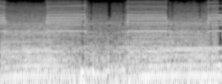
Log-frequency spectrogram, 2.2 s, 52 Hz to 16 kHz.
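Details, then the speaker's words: Honda Zoomer scooter idling, recorded from a helmet cam: a shrill on-off beep about every 0.8 seconds. This is the owner-added indicator buzzer working normally. "So as I was constantly looking down to check if I'd put the signals off, I decided to put an audible little noise box in."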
